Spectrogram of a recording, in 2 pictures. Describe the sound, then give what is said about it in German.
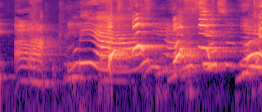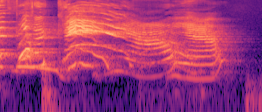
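Children's voices imitate a donkey's bray, a dog's bark, a cat's meow and a rooster's crow in quick succession, loud, with rising and falling squeals. “Der Esel schrie, der Hund bellte, die Katze miaute und der Hahn krähte.”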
